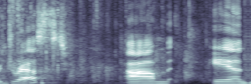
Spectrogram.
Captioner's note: applause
